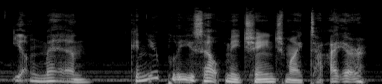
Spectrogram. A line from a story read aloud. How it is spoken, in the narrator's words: In an old cracking voice, she said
